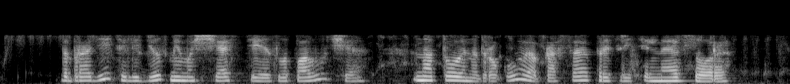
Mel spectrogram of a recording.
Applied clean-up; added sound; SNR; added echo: neural separator model SepFormer DNS4.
